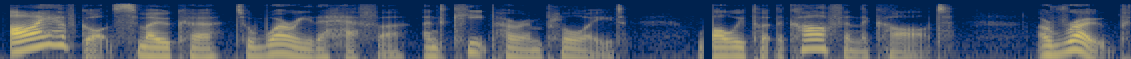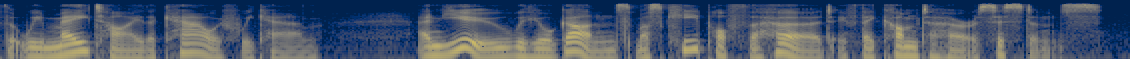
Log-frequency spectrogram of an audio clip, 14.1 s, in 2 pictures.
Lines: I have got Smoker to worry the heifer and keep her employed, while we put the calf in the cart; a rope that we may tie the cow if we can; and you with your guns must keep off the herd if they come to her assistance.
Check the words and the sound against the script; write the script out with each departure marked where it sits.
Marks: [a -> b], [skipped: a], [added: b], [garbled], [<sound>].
I have got Smoker to worry the heifer and keep her employed, while [dropout] we put the calf in the cart; a rope that we may tie the cow if we can; and you with your guns must keep off the herd if they come to her assistance.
